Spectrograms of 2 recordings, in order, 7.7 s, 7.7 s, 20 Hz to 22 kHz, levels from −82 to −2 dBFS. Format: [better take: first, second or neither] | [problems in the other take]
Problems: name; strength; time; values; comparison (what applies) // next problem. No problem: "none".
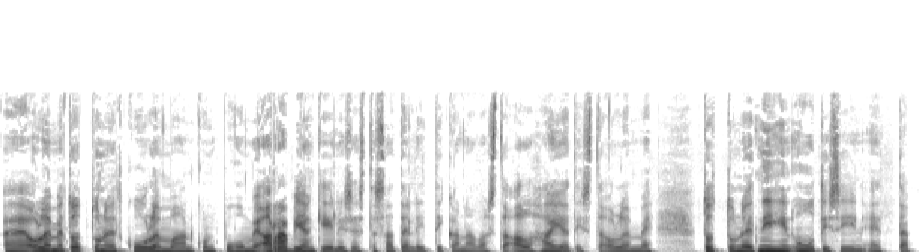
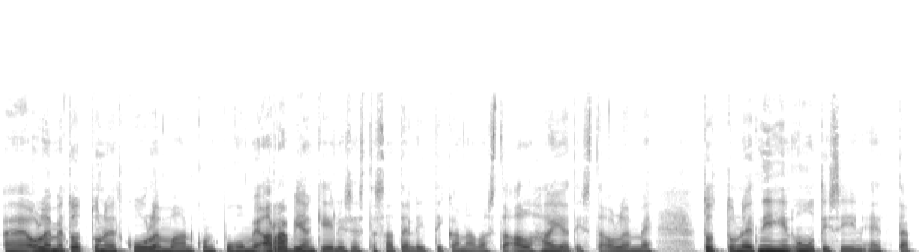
first | muffled; slightly; fading above 1.5 kHz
